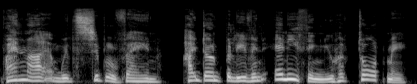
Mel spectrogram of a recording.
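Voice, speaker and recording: A man voicing an eager, lovestruck young man in a spoken storybook, pitched high and gushing. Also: big pitch swings, moderate pace, darkish tone, no echo, clean studio sound. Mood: excited, gushing.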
